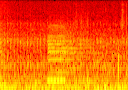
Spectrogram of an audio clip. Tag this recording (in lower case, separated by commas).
vehicle, motor vehicle (road), car, honking, alarm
